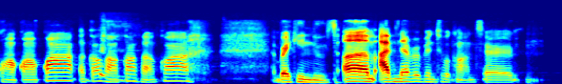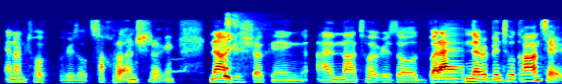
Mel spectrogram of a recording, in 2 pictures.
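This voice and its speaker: Speaking fairly quickly with an American accent, a man uses a medium pitch, ordinary pitch variation and an animated tone. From Southern California. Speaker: podcast co-host. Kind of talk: casual chat.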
